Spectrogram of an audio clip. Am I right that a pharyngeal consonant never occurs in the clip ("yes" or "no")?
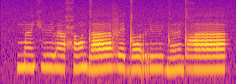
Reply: no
